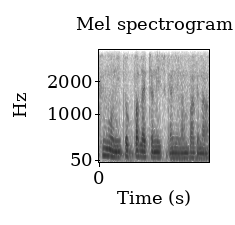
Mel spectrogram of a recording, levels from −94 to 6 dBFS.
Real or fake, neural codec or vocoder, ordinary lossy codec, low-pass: fake; codec, 16 kHz, 0.4 kbps, LongCat-Audio-Codec; Opus, 16 kbps; 3.6 kHz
